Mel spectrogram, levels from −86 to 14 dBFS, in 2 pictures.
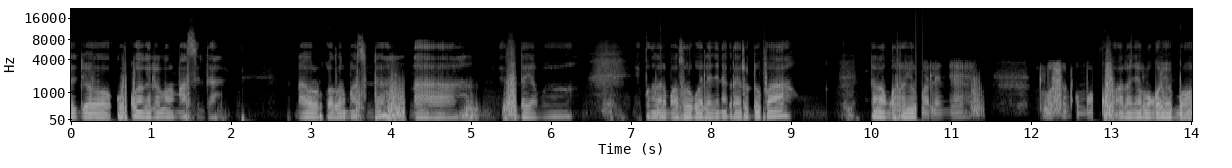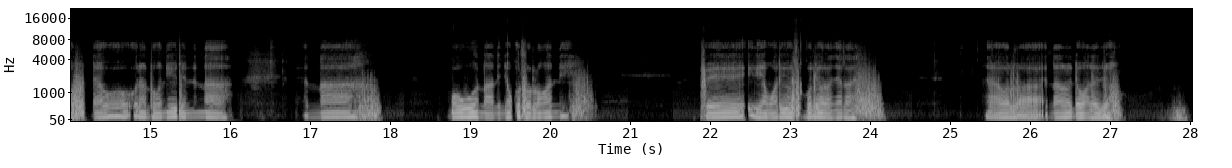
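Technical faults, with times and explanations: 10.56 to 12.85 s, input switched to a poorer device: the recording likely jumped to a different, lower-grade microphone or a headset's call profile, which passes only a narrow band. After a gap of about 80 ms the speech turns dull and boxy, with nothing above 3.8 kHz, drops roughly 10 dB in level and carries a faint new background noise well below the speech, then regains its brightness at 12.85 s.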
